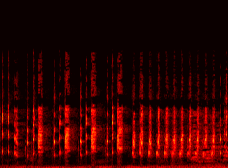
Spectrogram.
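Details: Cendet (long-tailed shrike) imitating canary and labet in a packed, rattling chatter of fast scratchy high notes that run together almost without gaps.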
